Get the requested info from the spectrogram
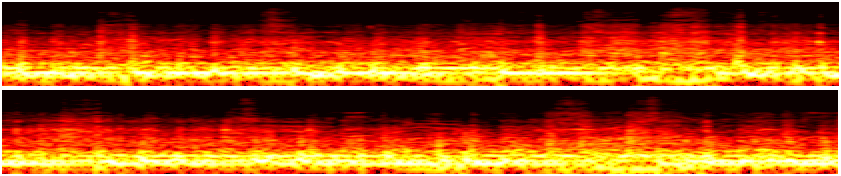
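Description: Large drums beaten by hand-held sticks in a crowd, making a dense, steady low rumble with faint irregular beats, mixed with crowd voices.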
